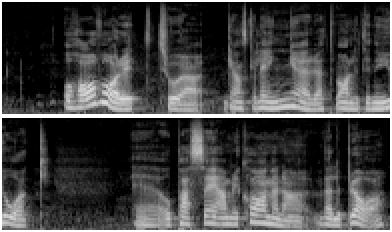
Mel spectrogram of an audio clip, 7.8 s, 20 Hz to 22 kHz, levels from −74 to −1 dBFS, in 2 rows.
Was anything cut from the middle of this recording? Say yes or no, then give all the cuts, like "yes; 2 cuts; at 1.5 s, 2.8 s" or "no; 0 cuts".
no; 0 cuts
